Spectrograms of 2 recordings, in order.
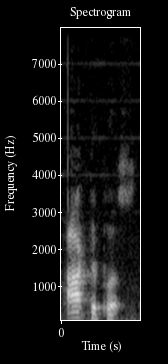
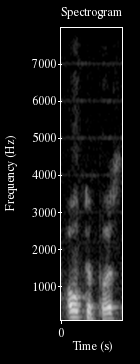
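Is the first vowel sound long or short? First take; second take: short; long. First: The first vowel is a short O sound. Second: The first vowel is a long O sound. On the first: The speaker calls it right. "The short O" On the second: The speaker calls it wrong. "Not octopus"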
